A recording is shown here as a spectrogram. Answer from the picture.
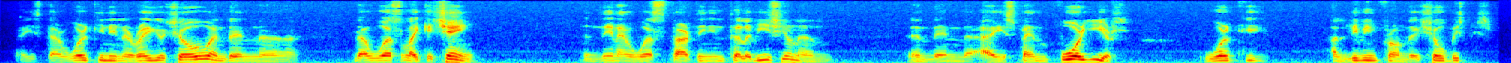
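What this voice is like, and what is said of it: Cuban Spanish accent in English. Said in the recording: “Guess that accent... say where on the planet the speaker grew up... Cuba”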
